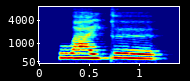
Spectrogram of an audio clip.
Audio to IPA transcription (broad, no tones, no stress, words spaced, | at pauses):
waj ɡø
